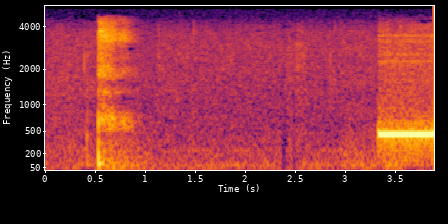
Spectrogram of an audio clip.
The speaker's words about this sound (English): we're going to try dialing Mike Wesley and get him on the phone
